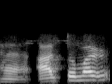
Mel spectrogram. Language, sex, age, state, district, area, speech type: Bengali, male, 18-30, West Bengal, Malda, rural, conversation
